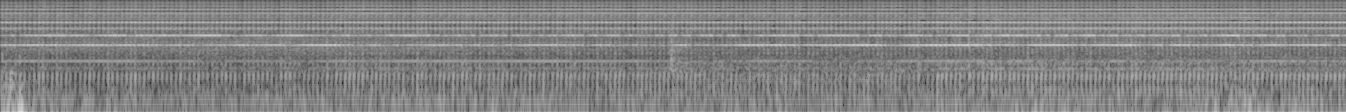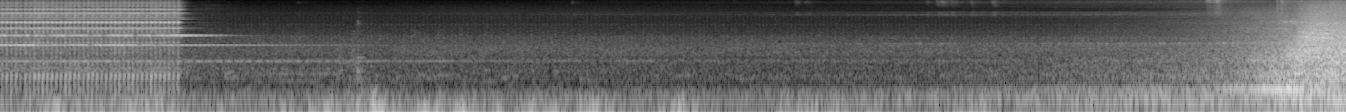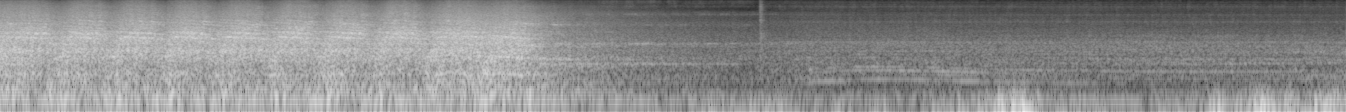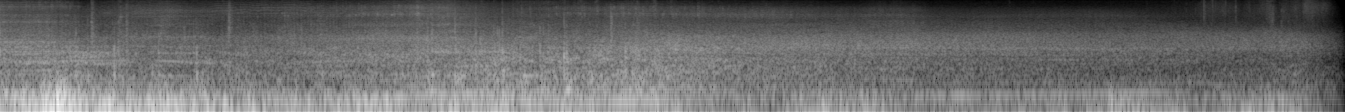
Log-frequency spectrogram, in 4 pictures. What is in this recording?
Train passing level crossing
Passage d'un TGV Inoui avec bruit des barrières automatiques. Amusez-vous à compter avec vos oreilles le nombre de wagons (ou voitures) de ce TGV.
Les commentaires sont aussi les bienvenus :-)
Passage of a TGV Inoui (high speed french train) with the noise of automatic barriers. Have fun counting with your ears the number of wagons on this TGV.
Want to support this sound project?
Many many thanks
